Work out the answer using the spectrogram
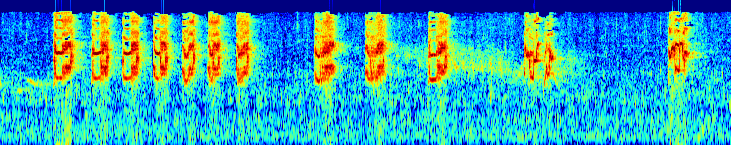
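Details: Lovebird on a fighter training recording aimed at the long 'ngekek panjang' song. A quick run of seven harsh, high squawks opens the clip, followed by scattered single and doubled squawks with short pauses between them.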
